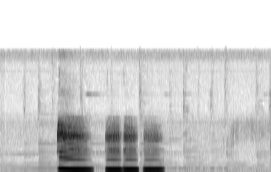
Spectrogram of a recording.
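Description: Handmade wooden bird call (pio) blown by mouth: one longer, slightly falling whistled note, then two shorter notes at the same pitch.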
